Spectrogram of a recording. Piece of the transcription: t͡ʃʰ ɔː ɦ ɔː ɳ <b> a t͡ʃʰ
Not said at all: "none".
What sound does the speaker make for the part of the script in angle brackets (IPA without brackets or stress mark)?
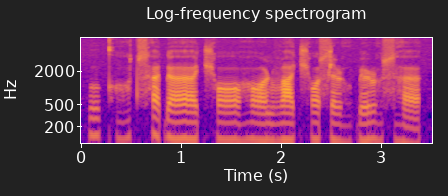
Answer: β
